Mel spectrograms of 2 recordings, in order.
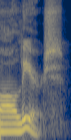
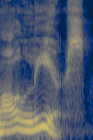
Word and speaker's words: all ears: I am connecting the L sound for all, right, with the ears, the vowel. So, I'm all leers.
